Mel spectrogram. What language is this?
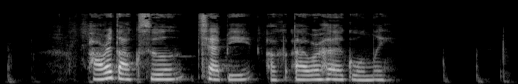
Irish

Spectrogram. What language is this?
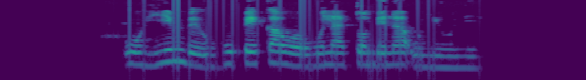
Tunen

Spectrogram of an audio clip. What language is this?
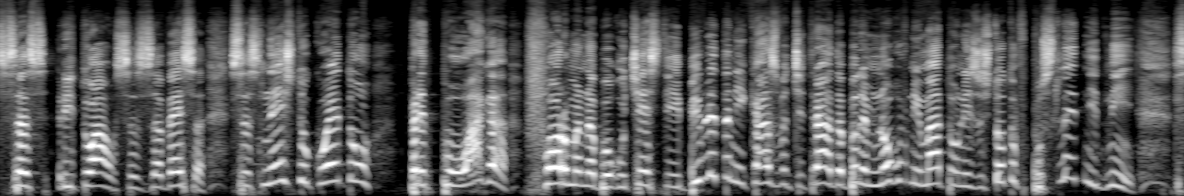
Bulgarian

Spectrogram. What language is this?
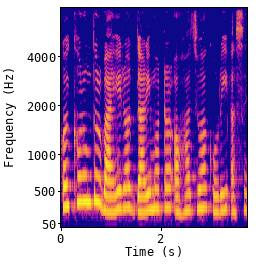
Assamese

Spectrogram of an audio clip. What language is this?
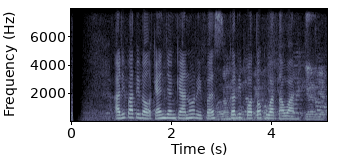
Sundanese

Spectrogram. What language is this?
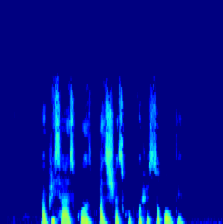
Abkhazian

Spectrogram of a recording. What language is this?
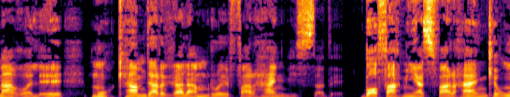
Persian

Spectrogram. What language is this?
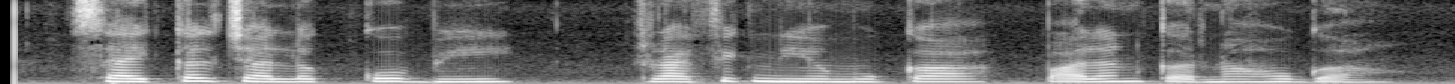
Hindi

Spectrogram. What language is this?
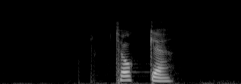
Norwegian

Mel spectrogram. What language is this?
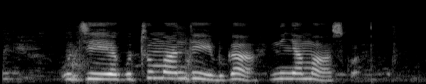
Kinyarwanda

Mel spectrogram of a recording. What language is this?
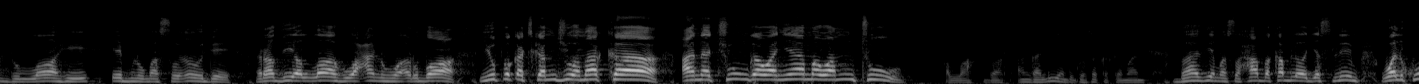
Swahili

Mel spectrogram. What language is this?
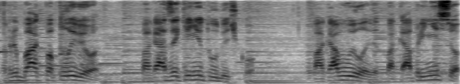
Russian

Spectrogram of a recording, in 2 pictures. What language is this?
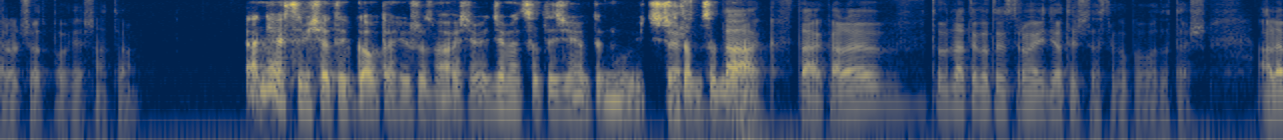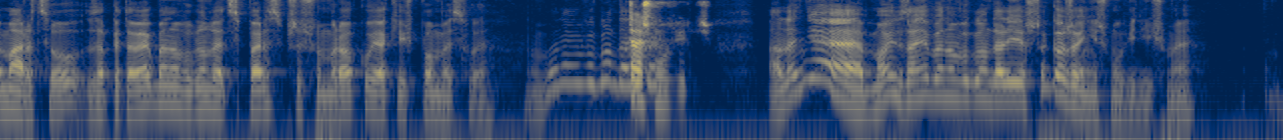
Polish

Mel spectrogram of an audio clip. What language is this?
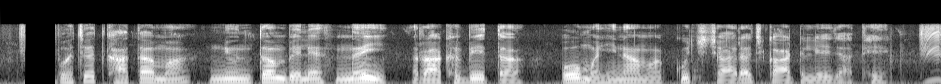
Chhattisgarhi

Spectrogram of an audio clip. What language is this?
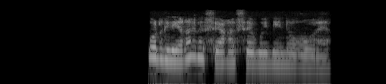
Kabyle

